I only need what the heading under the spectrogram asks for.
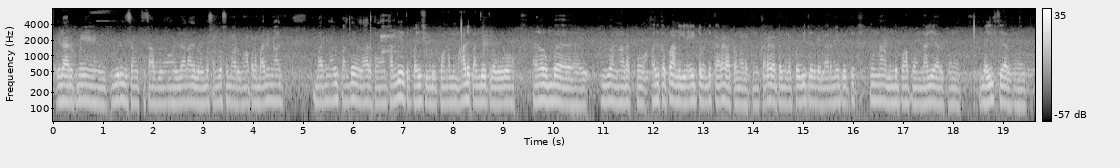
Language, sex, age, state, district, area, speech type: Tamil, male, 30-45, Tamil Nadu, Sivaganga, rural, spontaneous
